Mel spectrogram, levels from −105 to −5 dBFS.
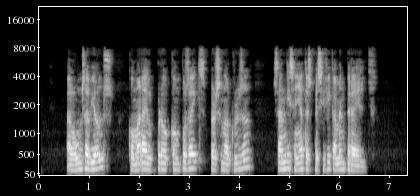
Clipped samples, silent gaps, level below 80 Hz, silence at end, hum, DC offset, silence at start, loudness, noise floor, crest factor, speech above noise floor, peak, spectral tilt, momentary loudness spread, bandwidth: under 0.1%; none; -60 dBFS; 0.7 s; none; under 0.1%; 0.55 s; -18 LUFS; -81 dBFS; 16 dB; 64 dB; -2 dBFS; -5 dB/octave; 9 LU; 8.2 kHz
